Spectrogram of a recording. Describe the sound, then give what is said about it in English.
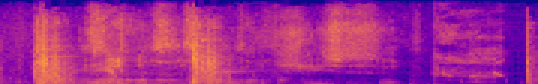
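A hand slams down on a table three times, each a sharp, loud thump, with people talking between the hits. “He starts slamming the table, and one of the guys goes, Jesus. Like, calm the frick down, you psycho.”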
